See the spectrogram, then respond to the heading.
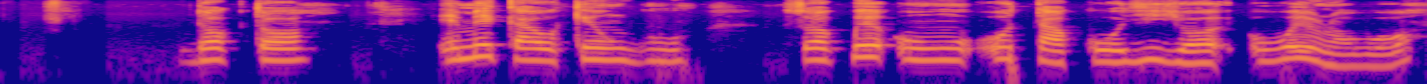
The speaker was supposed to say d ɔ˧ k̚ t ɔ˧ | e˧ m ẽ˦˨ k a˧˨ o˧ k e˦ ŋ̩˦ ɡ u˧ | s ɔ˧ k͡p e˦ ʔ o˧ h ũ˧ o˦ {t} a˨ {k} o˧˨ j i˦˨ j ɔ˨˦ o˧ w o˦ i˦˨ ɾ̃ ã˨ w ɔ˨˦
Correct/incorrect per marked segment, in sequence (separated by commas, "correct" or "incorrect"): correct, correct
